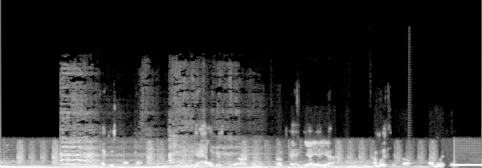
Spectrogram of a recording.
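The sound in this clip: A telephone ringing on a call, heard as a brief steady electronic tone at the very end, after a stretch of people talking over a busy background.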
